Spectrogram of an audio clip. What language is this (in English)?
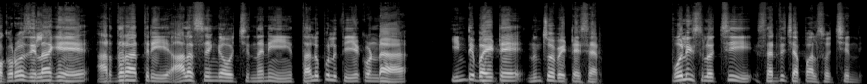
Telugu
